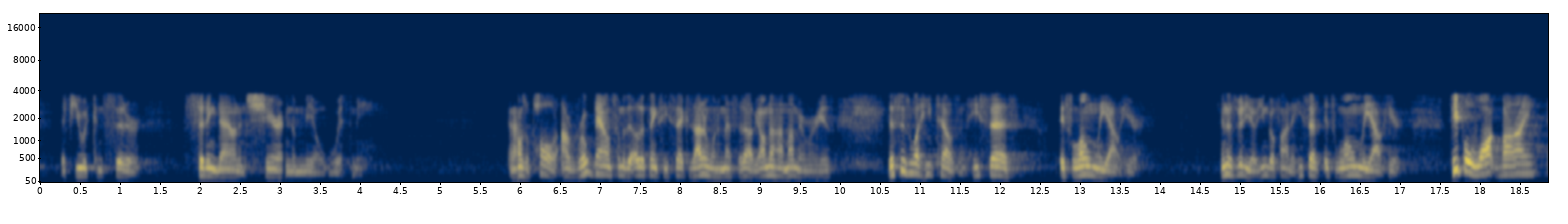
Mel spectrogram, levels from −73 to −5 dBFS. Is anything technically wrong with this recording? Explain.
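Yes, there is packet loss with pitch repetition at 3.0 s (80 ms), 5.94 s (40 ms) and 9.72 s (20 ms) within the telephone-band G.711 sound. The receiver repeats the last pitch period to fill each gap, giving a held, buzzy tone instead of the silent hole of a plain dropout. The 80 ms loss fades toward silence before the sound returns.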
